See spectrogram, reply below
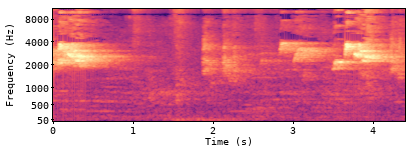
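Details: Competitive song of a caged red-whiskered bulbul of the Mộc bộ type: a strong warbled phrase, a quieter pause, then clipped whistled notes building into a loud final flourish.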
